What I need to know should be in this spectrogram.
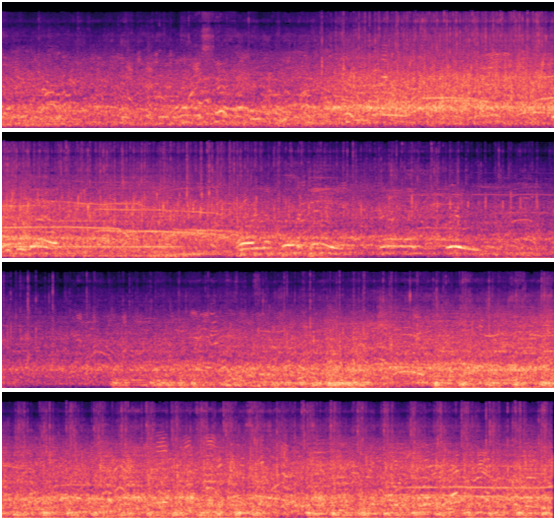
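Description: A large stadium crowd cheers and roars loudly outdoors.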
